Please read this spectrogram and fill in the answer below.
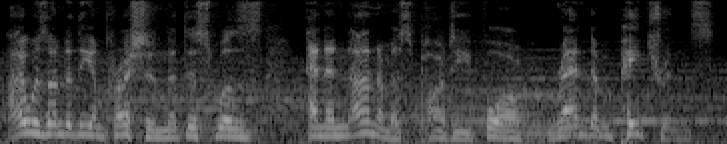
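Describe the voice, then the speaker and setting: Audiobook character: male narrator as bookish man in his sixties, courteous, hesitant, slightly high-pitched, faint music. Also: expressive, normal speed. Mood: politely curious. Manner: formal, hesitant. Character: polite, bookish 62-year-old English professor, bewildered.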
